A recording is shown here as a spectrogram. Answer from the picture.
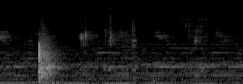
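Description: A single short knock or clack about half a second in, from the bottle and pot being handled, against faint steady background music.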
